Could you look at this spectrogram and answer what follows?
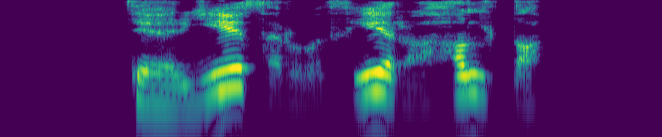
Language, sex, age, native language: Icelandic, male, 12, Icelandic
